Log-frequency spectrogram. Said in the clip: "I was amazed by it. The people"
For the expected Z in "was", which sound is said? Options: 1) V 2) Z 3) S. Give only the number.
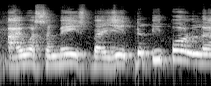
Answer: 3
